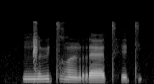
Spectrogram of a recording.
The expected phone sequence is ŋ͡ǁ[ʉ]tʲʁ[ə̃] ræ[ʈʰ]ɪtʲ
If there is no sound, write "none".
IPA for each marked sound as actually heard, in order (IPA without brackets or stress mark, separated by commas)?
ʉ, ə̃, tʰ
